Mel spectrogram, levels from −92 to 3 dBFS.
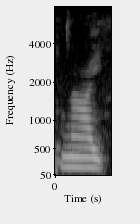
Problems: continuous background conversations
